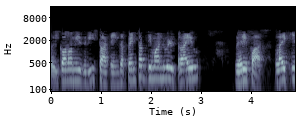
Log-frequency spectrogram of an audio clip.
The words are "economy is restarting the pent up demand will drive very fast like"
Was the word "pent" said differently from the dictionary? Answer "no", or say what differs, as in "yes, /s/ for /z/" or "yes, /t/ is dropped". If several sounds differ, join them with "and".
no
